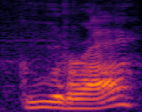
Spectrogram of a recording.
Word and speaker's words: Góra: Góra, slightly roll the R's.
